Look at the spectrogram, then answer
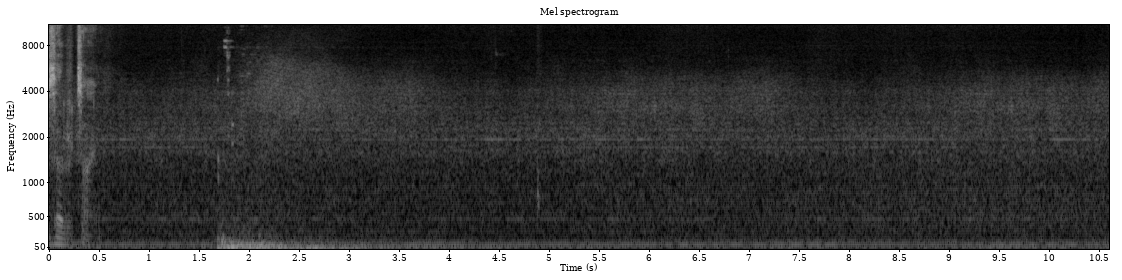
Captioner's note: footsteps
